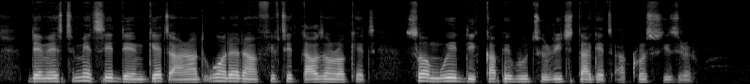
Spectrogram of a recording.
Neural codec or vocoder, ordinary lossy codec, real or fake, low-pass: none; none; real; none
